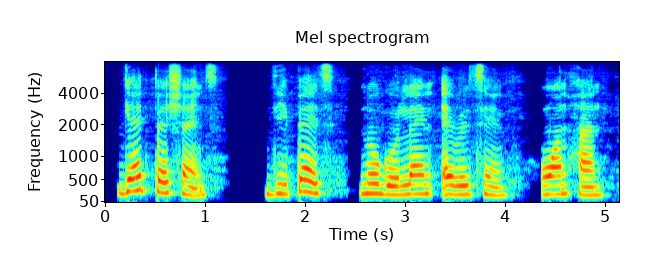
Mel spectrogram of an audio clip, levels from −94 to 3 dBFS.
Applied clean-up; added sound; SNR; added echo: none; none; none; none.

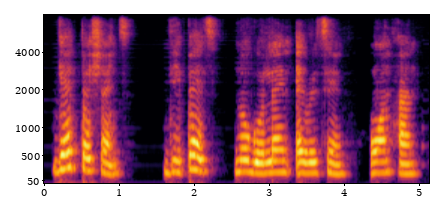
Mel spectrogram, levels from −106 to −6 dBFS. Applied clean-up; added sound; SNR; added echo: neural mask model DeepFilterNet 3.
